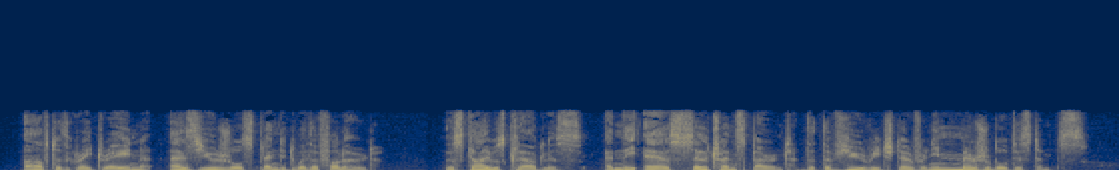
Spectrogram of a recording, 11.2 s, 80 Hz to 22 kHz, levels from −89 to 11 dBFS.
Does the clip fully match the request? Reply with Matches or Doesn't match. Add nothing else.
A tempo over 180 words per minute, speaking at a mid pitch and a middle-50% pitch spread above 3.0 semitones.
Doesn't match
